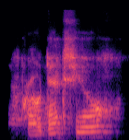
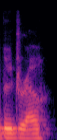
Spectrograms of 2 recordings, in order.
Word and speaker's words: Boudreaux: Detective, you recently testified about finding a large amount of credit cards for Brandon Boudreaux. Yes. I believe there you may have mispronounced his name.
